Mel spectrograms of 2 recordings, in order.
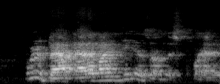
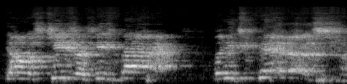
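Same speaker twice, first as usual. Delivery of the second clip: excited announcement; 8 semitones higher than usual. Acted. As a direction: warn everyone like a panicked witness. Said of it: "excited announcement of Jesus' return".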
